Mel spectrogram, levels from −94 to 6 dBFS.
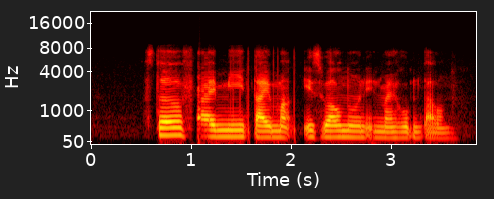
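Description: From 0.99 to 1.26 s the speech turns choppy and robotic: repeated packet loss (robotic sound), four gaps close together, the longest 59 ms, with more than half that stretch filled by stretched-out copies of the preceding sound. Unlike a single dropout, the choppy texture keeps returning.

Between 1.39 and 2.40 s a train of clicks ticks over the audio, about ten sharp pops at roughly nine per second, spaced unevenly and peaking about 5 dB above the speech. They likely come from electrical interference or a faulty connection. Unlike the packet loss, they add similar transients rather than smearing or removing sound.

At 2.79 to 2.83 s there is a short concealed packet loss. About 20 ms is missing and patched from the preceding sound, heard as a brief smear or wobble. It is a single isolated event, not the rapid, repeating robotic pattern heard earlier.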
